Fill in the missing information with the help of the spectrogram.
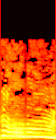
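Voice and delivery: very high, loud eager yell; excited kids. Retold or imitated. Camp kids answering an altar call after a concert, excited yell. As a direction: shout it like an overexcited camper. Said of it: "they're all excited".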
